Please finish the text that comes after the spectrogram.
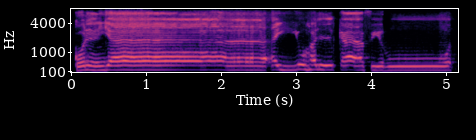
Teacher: قل میں قاف موٹا ہوگا اور یا کے بعد مد ہے، اس لیے یا کو لمبا کریں گے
